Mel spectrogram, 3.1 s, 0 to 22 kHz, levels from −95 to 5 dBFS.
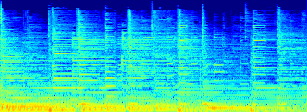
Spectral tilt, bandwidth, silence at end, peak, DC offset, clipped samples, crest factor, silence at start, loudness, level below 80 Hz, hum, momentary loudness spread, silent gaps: -4.5 dB/octave; 18 kHz; 0 s; -14 dBFS; under 0.1%; under 0.1%; 14 dB; 0 s; -30 LUFS; -34 dBFS; none; 5 LU; none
